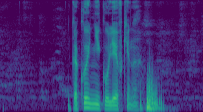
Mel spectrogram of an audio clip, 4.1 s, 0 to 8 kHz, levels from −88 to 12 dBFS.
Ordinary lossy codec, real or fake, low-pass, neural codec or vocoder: none; real; none; none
